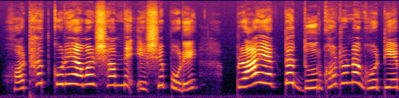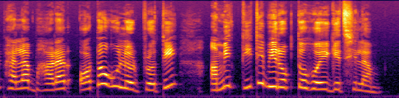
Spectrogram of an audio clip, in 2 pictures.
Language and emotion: Bengali, angry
